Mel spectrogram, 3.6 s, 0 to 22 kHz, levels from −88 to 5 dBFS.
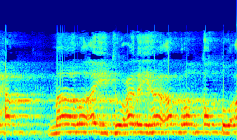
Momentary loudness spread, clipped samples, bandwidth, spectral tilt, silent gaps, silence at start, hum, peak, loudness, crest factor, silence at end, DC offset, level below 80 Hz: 7 LU; 0.2%; 9 kHz; -6 dB/octave; none; 0 s; none; 0 dBFS; -11 LUFS; 10 dB; 0 s; under 0.1%; -56 dBFS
